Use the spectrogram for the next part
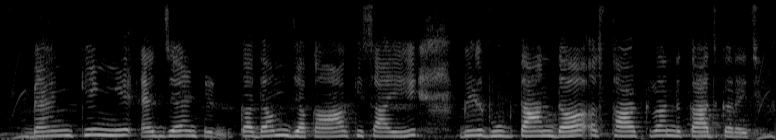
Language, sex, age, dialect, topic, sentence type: Maithili, female, 18-24, Eastern / Thethi, banking, statement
